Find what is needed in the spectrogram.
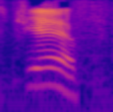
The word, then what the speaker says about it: GIF: Is it GIF or JIF? – It is JIF.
